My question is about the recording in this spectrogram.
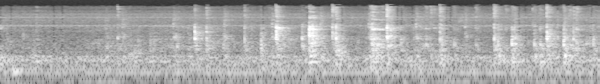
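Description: Metal measuring spoons clicking lightly against small plastic cups as liquid is spooned from one cup into the next. The clicks come in an irregular scatter, starting about two seconds in.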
